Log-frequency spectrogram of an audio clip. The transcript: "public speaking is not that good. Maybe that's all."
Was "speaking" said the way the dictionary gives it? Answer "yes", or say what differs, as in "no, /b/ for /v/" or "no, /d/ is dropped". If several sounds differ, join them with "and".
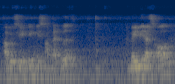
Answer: no, /p/ is dropped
